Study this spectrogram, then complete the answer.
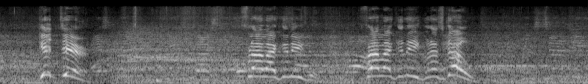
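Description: Children shout and squeal excitedly in an echoing hall.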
